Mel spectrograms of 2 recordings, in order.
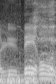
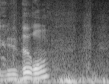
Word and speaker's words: Luberon: Je sais déjà qu'il ne faut pas dire Luberon mais Luberon. Le E ne se prononce pas en provençal, le E se prononce E.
